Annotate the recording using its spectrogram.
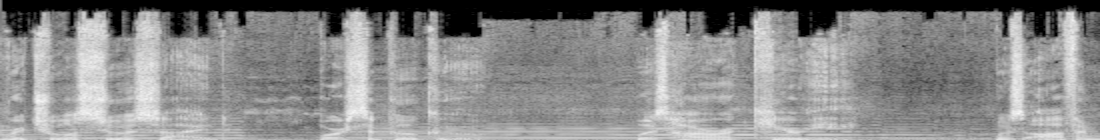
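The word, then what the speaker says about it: hara-kiri: one form of ritual suicide or seppuku was har Kiri was often mispronounced as Harry kry it means to impale one's heart thereby cutting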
